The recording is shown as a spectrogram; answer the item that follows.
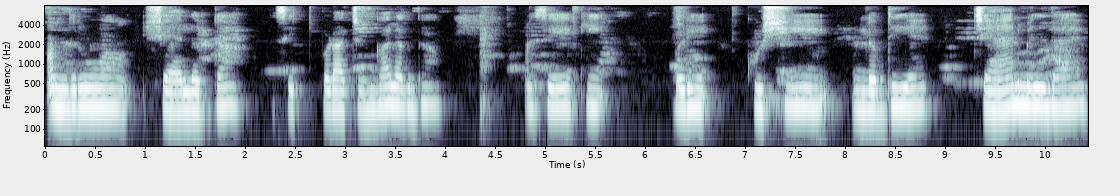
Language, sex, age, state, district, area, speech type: Dogri, female, 30-45, Jammu and Kashmir, Jammu, urban, spontaneous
